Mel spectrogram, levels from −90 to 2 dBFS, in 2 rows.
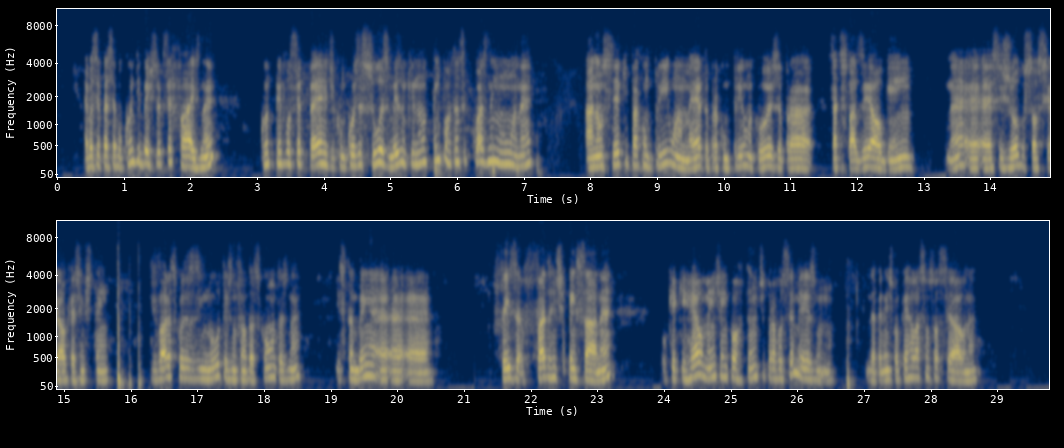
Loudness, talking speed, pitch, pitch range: -28 LUFS, 175 wpm, 150 Hz, 130-175 Hz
